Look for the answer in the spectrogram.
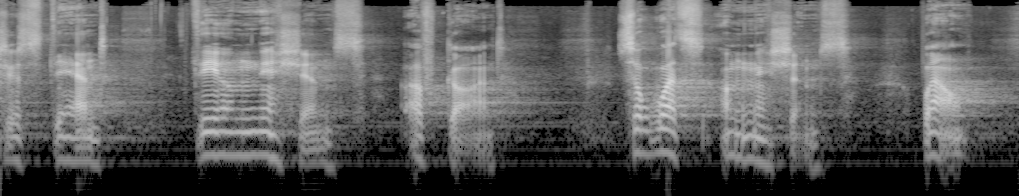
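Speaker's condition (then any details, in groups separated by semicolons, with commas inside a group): ALS; onset with tiredness and clumsiness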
